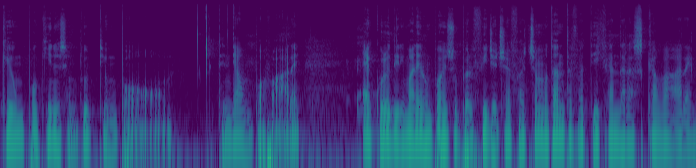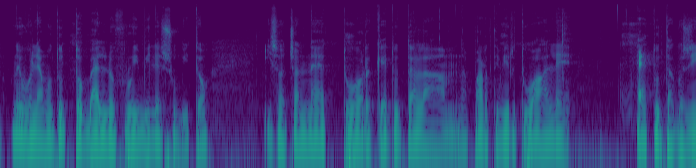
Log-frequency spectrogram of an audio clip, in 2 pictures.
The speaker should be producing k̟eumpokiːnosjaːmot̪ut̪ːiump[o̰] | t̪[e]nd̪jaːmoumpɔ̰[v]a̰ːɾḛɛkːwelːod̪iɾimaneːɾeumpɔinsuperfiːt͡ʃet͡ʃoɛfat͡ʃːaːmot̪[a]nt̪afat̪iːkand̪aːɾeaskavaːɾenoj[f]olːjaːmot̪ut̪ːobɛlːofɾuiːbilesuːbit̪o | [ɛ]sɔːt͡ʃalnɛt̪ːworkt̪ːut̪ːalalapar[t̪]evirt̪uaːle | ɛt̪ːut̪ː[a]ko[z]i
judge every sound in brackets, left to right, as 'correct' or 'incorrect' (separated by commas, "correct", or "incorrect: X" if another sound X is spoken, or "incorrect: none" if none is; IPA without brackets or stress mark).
incorrect: ɔ̰, correct, incorrect: f, correct, incorrect: v, incorrect: i, correct, correct, correct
